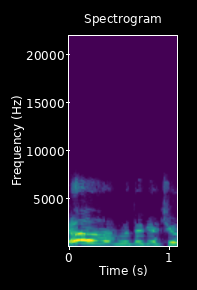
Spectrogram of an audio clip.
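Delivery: put-on Transylvanian accent. Pietro is playing vampire with the kids, throwing on a thick Transylvanian vampire accent. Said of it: "throwing on kind of the thick Transylvanian accent like".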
